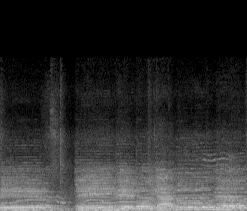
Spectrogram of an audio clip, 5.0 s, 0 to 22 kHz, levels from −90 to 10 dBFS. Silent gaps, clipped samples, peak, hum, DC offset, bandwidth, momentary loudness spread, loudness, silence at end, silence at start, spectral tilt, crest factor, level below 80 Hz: none; under 0.1%; -4 dBFS; none; under 0.1%; 11 kHz; 7 LU; -17 LUFS; 0 s; 0 s; -7 dB/octave; 14 dB; -52 dBFS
